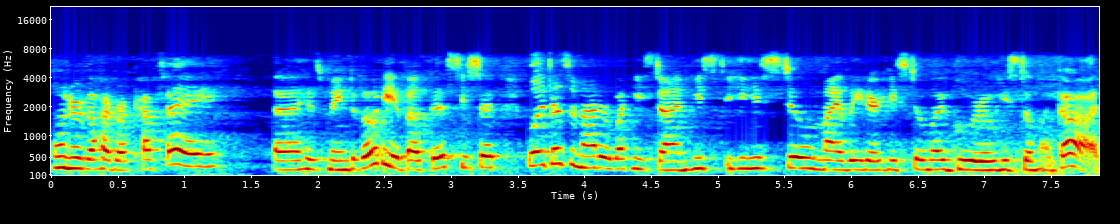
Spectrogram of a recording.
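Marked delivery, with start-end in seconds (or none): none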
